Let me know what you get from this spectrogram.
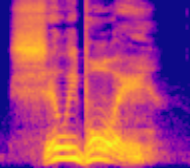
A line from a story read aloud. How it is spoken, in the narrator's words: Brunner growled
